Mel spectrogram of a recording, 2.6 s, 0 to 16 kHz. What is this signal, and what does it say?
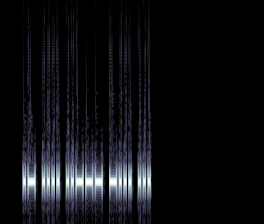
Morse code, heard as a keyed tone, about 47 wpm, 700 Hz. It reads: AH2BS
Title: USA Call Signs - 5 Characters - Repeated 3x - 50wpm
